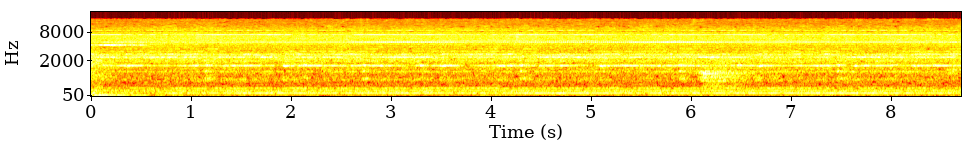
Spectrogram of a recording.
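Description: CNC milling machine with a 1.5 kW high-speed spindle cutting a metal block under coolant mist. It makes a steady machine hum with several held tones. A brief low thud sounds at the start, and a short higher burst comes about six seconds in.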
